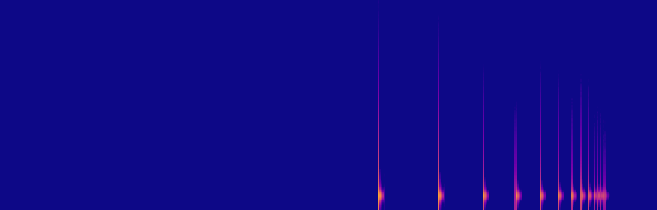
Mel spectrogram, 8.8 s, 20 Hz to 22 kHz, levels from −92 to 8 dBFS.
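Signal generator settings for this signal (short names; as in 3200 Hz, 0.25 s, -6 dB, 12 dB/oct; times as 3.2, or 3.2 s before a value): bouncing ball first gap 0.80 s, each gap 0.74, 305 Hz, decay 75 ms -5 dBFS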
